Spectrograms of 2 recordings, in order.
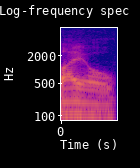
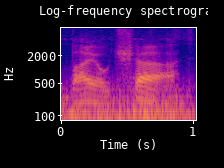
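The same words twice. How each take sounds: First: It is said in a Midwest accent. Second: It is said in a New England accent.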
